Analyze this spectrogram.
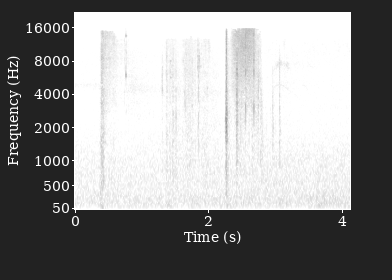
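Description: Paper rustles as a note is picked up and unfolded.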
